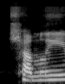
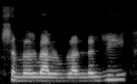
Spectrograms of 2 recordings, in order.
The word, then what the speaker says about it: Cholmondeley: and their neighbor, this Marchioness of Cholmondeley, which is how you say it, not Cholmondeley.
